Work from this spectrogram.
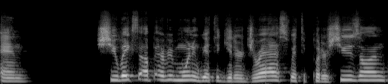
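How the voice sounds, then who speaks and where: Against a quiet background, a man talks at a very fast pace. His pitch is high for a man, with ordinary variation. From Texas. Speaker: pastor. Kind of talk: sermon. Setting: stage with audience. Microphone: handheld.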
